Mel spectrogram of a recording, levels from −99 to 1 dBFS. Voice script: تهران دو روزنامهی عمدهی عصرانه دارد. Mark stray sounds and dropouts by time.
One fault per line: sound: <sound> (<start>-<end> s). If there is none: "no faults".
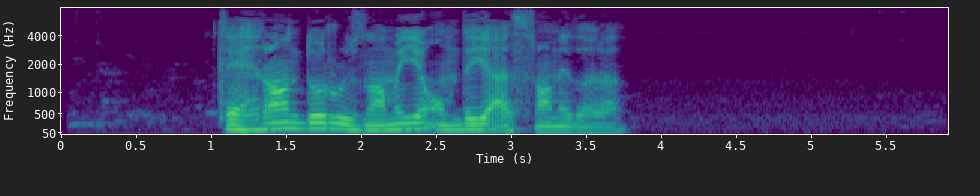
no faults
